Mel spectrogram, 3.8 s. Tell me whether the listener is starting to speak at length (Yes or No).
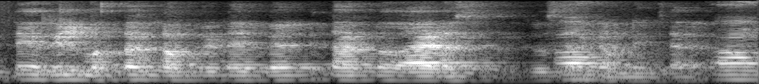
Yes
